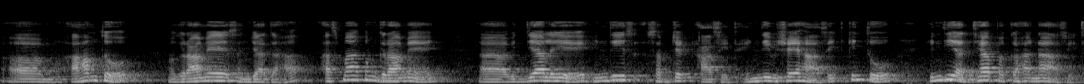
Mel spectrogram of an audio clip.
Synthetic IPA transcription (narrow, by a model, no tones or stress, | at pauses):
ɐɦɐmt̪uɡɾaːmeːsɐɲd͡ʒaːt̪ɐɦɐɐsmaːkɐmɡɾaːmeː | ʋid̪jaːlɐjeːɦind̪isɐb̚d͡ʒek̚ʈaːsit̪ɦind̪iʋiʂɐjɐɦɐa̰ːsit̪kint̪u | hind̪ijɐd̪ʱjaːpɐkɐɦɐnɐa̰ːsḭt̪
